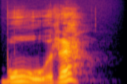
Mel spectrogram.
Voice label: "boræ", hemsedals maalet tale

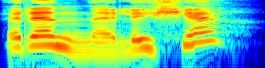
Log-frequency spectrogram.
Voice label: "rænnælykkjæ", hemsedalsmaalet, tale

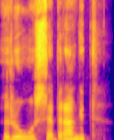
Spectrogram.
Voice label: "rosebragd", Hemsedal

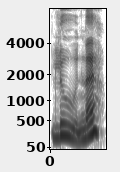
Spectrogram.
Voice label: "lunæ", hemsedalsmaalet tale

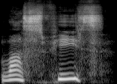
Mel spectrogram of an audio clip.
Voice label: "vassfis", hemsedalsmaalet tale

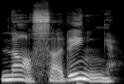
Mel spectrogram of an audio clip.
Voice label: "nasaring", Hemsedal

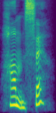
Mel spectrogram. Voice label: "hamsæ", hemsedalsmaalet

